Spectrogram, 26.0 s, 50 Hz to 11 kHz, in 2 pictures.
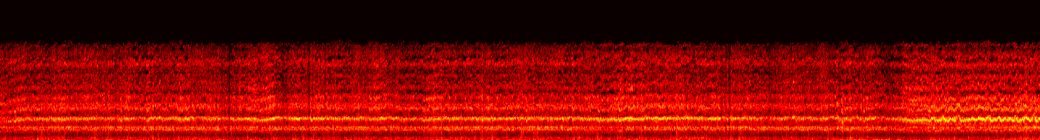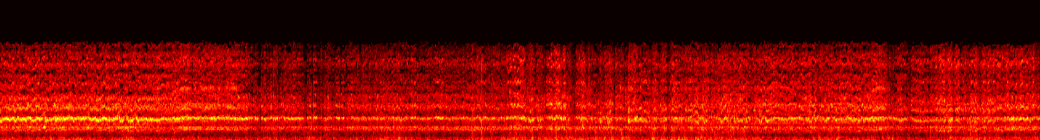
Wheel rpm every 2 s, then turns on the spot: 220, 230, 230, 230, 230, 220, 190, 210, 230, 230, 220, 210, 220.
none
